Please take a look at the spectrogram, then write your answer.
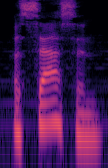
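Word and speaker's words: ASAS-SN: That day, the all sky automated survey for supernovi or azasen, pronounced assassin, detected a new point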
